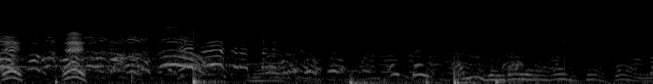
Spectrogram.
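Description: Men shouting during a football match, with calls that rise and fall, bunched in the first two seconds and again about five seconds in. A few dull thumps sound between them.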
